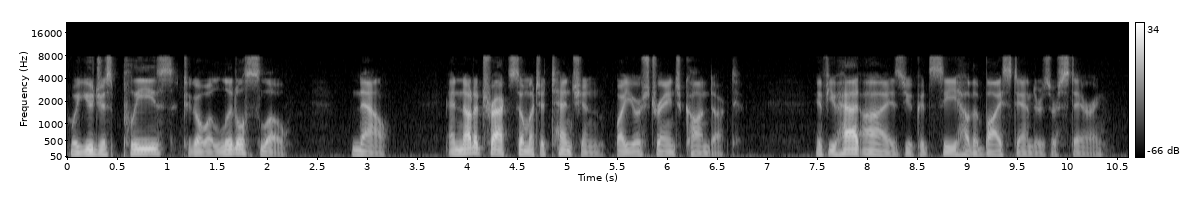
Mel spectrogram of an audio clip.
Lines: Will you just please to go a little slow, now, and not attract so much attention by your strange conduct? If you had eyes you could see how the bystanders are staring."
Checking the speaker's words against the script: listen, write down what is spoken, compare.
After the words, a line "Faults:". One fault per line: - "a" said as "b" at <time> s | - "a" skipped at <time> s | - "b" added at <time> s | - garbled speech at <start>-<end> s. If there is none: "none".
Will you just please to go a little slow, now, and not attract so much attention by your strange conduct? If you had eyes you could see how the bystanders are staring."
Faults:
none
